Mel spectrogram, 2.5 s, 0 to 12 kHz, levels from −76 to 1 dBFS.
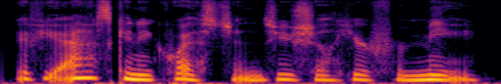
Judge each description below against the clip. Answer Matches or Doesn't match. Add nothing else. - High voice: Matches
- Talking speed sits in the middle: Doesn't match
